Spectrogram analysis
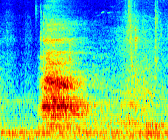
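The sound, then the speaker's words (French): Deep inhalation taken as part of a breathing exercise before a timed long exhale: one breathy, airy intake of breath that swells quickly and then tails off into quiet hiss. “Je vous vois prendre une grande inspiration et je vous chronomètre.”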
